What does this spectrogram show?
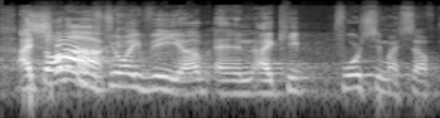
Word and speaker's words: Villa: Joy Villa, Villa, and it's pronounced Villa.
